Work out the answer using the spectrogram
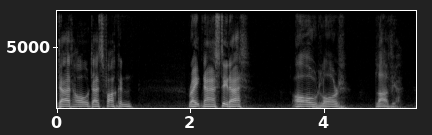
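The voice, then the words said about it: Put-on Newfoundland accent. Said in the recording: “do your best Newfoundland accent. ... that's a Newfoundland thing.”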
